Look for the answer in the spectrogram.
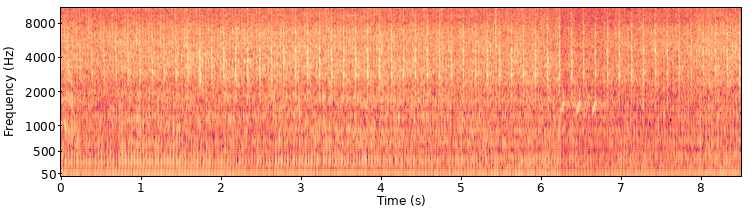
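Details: Diesel D4CB engine after break-in (run-in): sharp, regular knock about three per second over a steady idle, sounding like bottom end; cause suspected, not confirmed.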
